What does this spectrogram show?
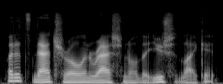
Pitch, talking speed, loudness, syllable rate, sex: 100 Hz, 270 wpm, -22 LUFS, 6.8 syllables/s, male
